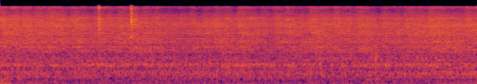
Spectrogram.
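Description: Faint room tone between narration: a steady hiss with a low hum underneath and no distinct events.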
